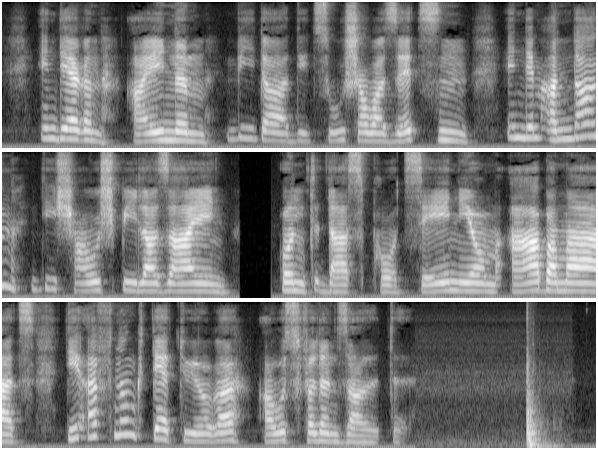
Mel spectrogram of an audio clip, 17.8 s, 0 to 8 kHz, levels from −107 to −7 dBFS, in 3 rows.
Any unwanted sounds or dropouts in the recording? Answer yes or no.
yes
